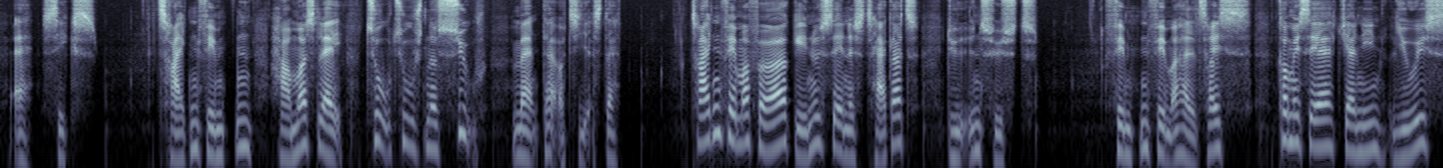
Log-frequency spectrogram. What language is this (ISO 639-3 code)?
dan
